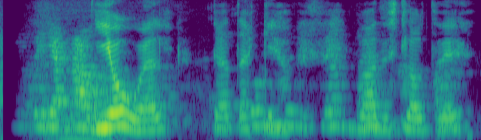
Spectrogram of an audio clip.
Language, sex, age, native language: Icelandic, female, 10, Icelandic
